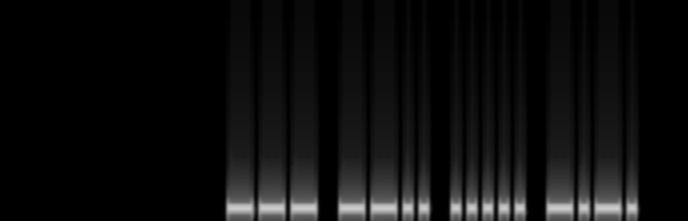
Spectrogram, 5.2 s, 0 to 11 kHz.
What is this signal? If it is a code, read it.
Morse code, heard as a keyed tone, about 20 wpm, 700 Hz. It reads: OZ5C
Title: DXCC-100 Call Signs - 4 Characters - Repeated 2x - 20wpm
